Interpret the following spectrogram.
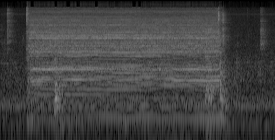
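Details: Steady whirring crank for about four seconds with no firing; owner thinks he hears the fuel pump after reconnecting a loose wire, but air puffs out at the fuel check, so owner suspects air is stopping fuel reaching the engine and it needs priming.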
